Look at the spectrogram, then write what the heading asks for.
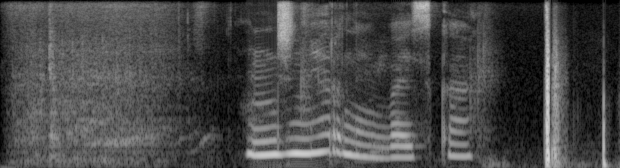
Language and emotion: Russian, sad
